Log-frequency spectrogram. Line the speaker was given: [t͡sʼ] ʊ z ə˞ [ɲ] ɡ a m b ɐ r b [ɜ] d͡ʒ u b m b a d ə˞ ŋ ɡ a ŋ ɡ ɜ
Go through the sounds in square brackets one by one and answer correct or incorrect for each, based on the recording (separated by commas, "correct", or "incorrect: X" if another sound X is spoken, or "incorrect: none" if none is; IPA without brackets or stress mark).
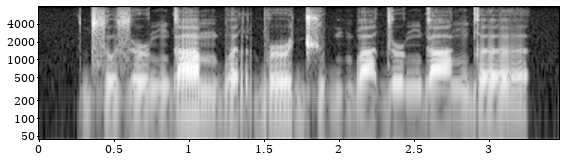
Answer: incorrect: d͡z, incorrect: ŋ, incorrect: ə˞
